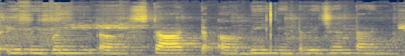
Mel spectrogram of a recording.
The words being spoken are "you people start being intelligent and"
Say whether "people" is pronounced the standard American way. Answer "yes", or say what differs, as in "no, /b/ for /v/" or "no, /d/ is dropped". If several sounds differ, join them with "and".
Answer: no, /n/ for /l/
